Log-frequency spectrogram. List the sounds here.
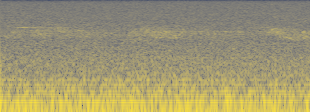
Red-eyed Vireo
